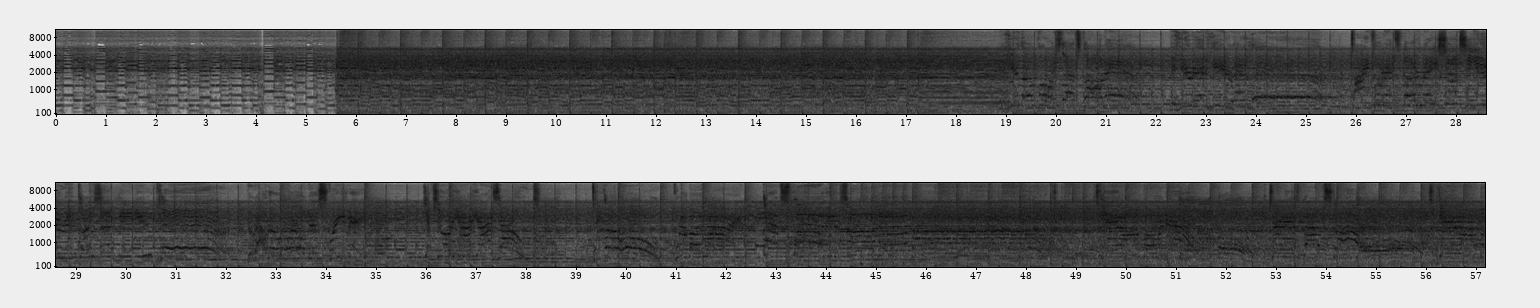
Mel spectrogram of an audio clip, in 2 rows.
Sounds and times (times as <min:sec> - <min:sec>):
Music: 0:00.0 - 0:57.1.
